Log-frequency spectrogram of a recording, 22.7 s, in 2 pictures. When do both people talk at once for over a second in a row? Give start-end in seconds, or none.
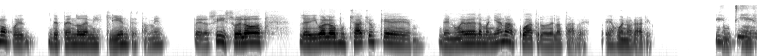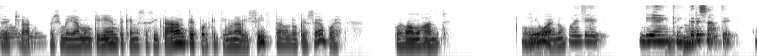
10.8-12.1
